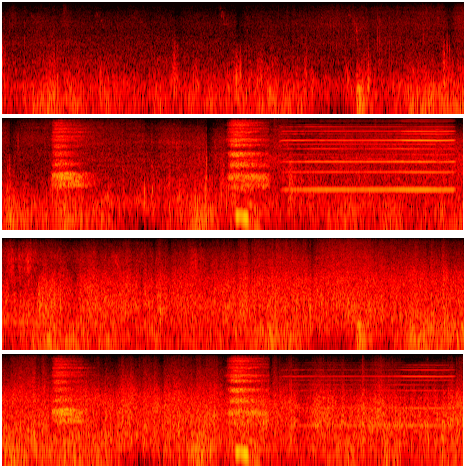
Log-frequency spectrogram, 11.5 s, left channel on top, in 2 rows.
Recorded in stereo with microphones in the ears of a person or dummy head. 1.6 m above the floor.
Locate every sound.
4.4 s a cupboard door: 25° left (ahead or behind)
6.4 s breathing: 15° left (ahead or behind)
9.2 s a violin: 50° left (ahead or behind)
